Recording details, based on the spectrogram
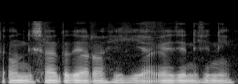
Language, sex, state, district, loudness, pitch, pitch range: Chakma, male, Tripura, West Tripura, -16 LUFS, 85 Hz, 85-90 Hz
